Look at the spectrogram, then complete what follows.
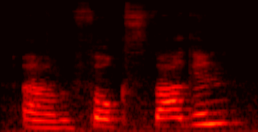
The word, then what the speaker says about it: Volkswagen: brand, it's actually pronounced Volkswagen. The letter V is pronounced. The letter W is pronounced like a V, and the letter V is pronounced like an F.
